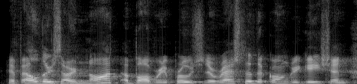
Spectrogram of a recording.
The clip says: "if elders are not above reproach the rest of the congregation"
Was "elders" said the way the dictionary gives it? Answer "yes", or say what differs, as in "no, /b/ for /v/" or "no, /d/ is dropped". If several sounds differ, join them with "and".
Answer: yes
